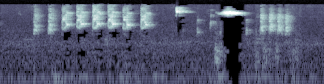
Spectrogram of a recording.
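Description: A red-billed quelea sings in fast bursts of buzzy, scratchy chatter, broken by a thin high whistle and a sharper squeaky note before the chatter resumes.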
